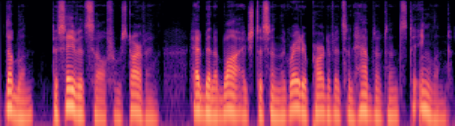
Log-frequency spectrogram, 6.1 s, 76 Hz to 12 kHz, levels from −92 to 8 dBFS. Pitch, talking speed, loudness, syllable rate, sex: 115 Hz, 190 wpm, -19 LUFS, 5.5 syllables/s, male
